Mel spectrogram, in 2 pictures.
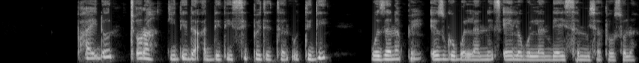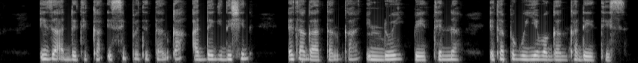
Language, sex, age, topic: Gamo, male, 25-35, government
